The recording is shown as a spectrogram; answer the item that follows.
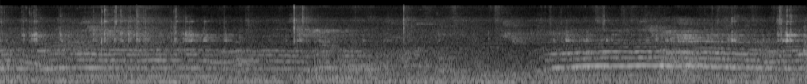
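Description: Alexandrine parakeet vocalizing with soft, wavering chatter and one longer drawn-out call near the end, with a few light clicks of beak on a plastic ball toy.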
